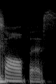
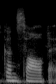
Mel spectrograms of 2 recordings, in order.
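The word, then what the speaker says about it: Goncalves: And that's from the uh Kaylee uh Gonalves' family. I would be Gonzalz. Was that Gonzalez? Gonzalz. Thank you. Gonzalz.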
